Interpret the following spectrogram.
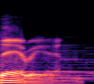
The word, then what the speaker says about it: Arian: Also, he named my niece Arian, pronounced like the constellation Orion.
